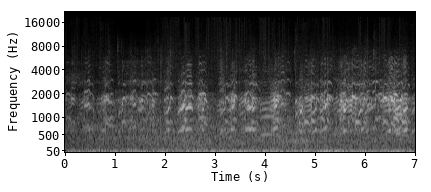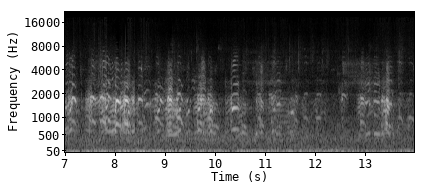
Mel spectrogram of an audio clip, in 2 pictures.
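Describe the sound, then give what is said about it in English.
A flock of geese flying overhead in a V formation honks continuously, many overlapping nasal calls at a steady, busy pace, fairly loud and constant for the whole stretch with no voices. “The next time you hear the telltale honking of a formation of geese flying overhead, here, let me help.”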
